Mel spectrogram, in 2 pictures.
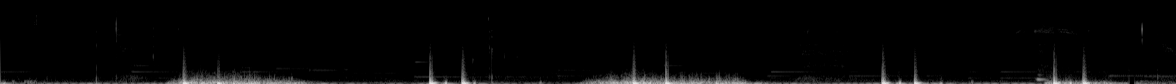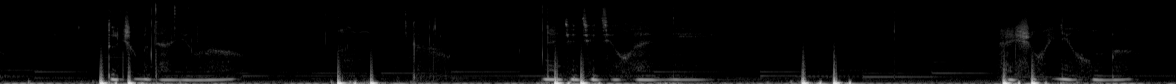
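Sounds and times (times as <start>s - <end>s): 
heartbeat of low soft thuds: 1.8s - 3.1s, 4.3s - 4.8s, 5.9s - 7.6s, 8.8s - 9.4s, 10.5s - 11.1s, 15.2s - 15.6s, 17.3s - 17.8s, 19.7s - 20.4s
speech: 17.7s - 18.9s, 22.4s - 23.2s.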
